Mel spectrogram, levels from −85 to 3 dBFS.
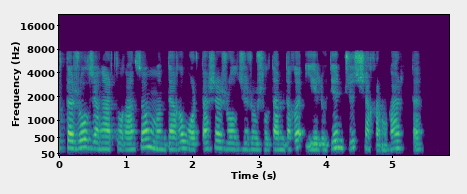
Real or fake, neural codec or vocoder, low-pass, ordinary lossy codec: real; none; none; none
